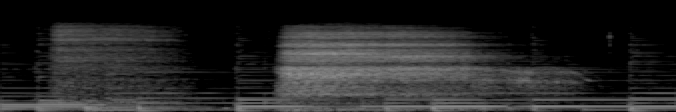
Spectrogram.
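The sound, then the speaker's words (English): A slow, deep breath in and then a long hissing exhale, blown out like a fire-breathing dragon as a demonstration for a child, heard over steady, gentle background music. “Take a deep breath in and then breathe out slowly, pretending fire is coming out. Like this.”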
